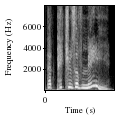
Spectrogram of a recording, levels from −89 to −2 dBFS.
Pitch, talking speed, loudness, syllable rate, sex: 285 Hz, 215 wpm, -16 LUFS, 5.3 syllables/s, female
